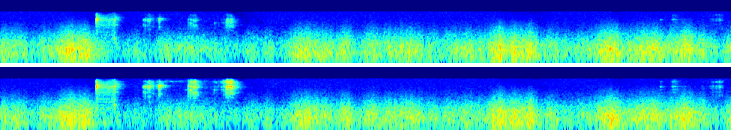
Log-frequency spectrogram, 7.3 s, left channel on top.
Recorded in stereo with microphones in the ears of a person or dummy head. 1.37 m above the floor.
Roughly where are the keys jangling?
Centre.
